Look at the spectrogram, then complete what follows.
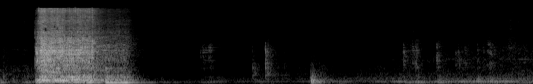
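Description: Cordless drill whirring in one burst of about a second, backing a bolt out of the lid of a cast iron coffin. A single sharp click follows about three seconds in.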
